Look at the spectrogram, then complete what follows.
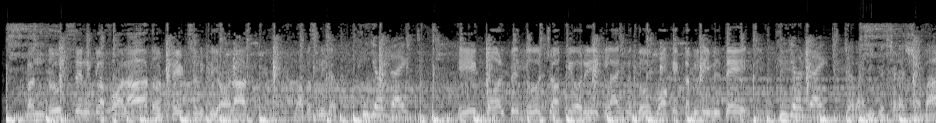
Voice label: Bollywood Comedy Dialogue, Funny Mobile Ringtone; Bandook Se Nikla Faulad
